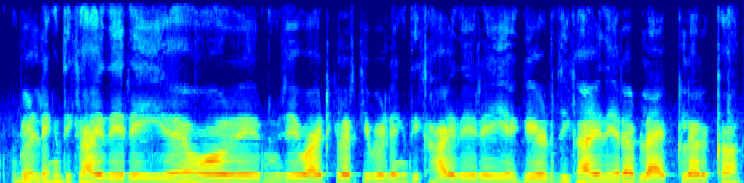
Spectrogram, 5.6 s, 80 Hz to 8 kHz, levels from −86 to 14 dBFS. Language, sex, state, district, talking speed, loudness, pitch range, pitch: Hindi, female, West Bengal, Jalpaiguri, 260 wpm, -18 LUFS, 170-185 Hz, 175 Hz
